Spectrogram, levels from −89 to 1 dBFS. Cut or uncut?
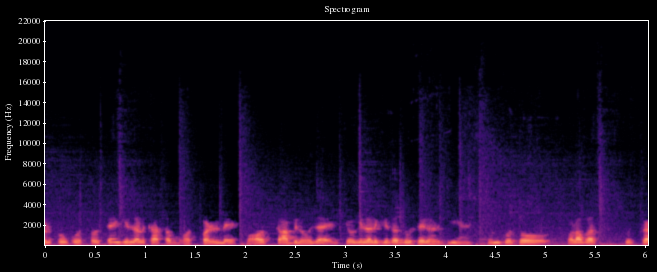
cut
